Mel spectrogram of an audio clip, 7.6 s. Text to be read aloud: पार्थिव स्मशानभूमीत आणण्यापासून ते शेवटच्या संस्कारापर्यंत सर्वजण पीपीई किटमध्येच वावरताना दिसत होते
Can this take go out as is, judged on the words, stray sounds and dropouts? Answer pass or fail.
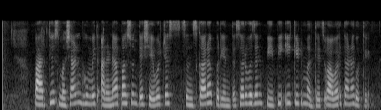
fail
